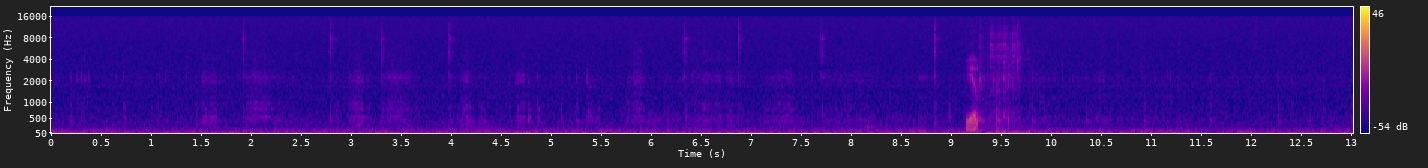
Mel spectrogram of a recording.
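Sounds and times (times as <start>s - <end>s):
low steady hum: 0.0s - 13.0s
computer mouse clicking: 2.8s - 5.4s, 6.3s - 7.0s.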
